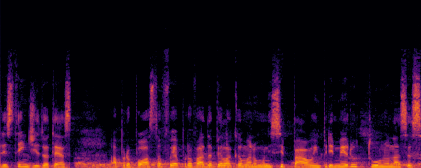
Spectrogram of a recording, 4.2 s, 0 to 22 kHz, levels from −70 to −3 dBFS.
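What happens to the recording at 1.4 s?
A jitter buffer speed-up runs from 0.87 to 2.67 s: short pitch-period slices, about 70 ms in total, are cut to drain excess delay, so the sound runs 4% faster at unchanged pitch.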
